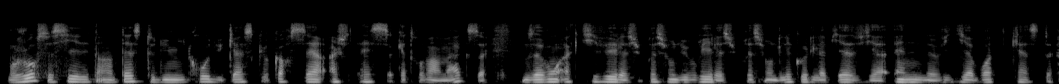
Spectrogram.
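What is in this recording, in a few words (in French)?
test micro casque corsair hs80 max avec reduction de bruit et suppression echo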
